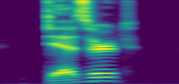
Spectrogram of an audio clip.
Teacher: Desert, the hot sandy place, has the stress on the first syllable.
